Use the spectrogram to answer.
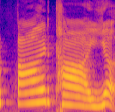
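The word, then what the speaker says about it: পার্থ: কি আছে? পারথা। ঠিক আছে? পাতে দীর্ঘ হবে। থাতে দীর্ঘ হবে। যেহেতু আকার আছে। তারপর অবথায় বলবো না। ই আছে ই বলতে হবে।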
